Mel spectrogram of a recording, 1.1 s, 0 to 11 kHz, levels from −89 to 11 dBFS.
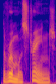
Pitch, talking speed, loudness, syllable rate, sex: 105 Hz, 215 wpm, -17 LUFS, 5.1 syllables/s, male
